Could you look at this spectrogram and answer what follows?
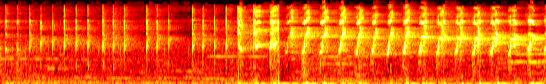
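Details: Master song of a konslet-style fighter lovebird for birds slow to sing: softer scattered chirps at first, then a pause and a louder, rapid, steady run of sharp high notes.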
